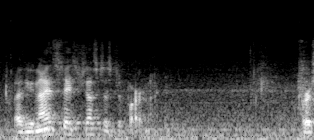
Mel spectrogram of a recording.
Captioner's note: none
